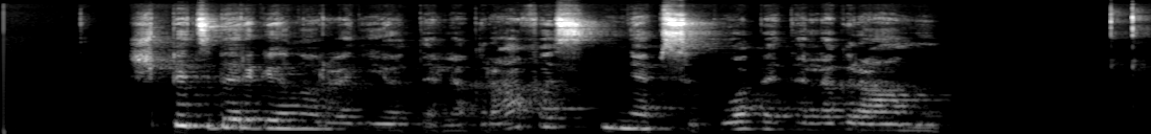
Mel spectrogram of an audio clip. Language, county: Lithuanian, Kaunas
